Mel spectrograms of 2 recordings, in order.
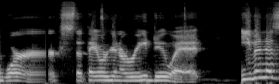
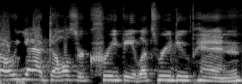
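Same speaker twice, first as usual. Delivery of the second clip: normal talking voice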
